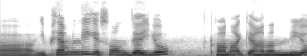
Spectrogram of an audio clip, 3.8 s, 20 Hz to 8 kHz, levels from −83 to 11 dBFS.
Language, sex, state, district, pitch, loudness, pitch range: Maithili, female, Bihar, Madhepura, 265 Hz, -14 LUFS, 250-300 Hz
